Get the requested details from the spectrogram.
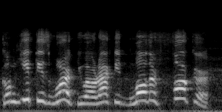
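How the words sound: It is said in a put-on Russian accent.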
